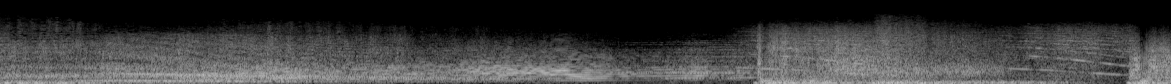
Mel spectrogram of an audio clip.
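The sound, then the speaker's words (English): Stuka dive bombers attacking French tanks: a continuous loud propeller-engine roar with a sudden louder burst part way through, after which the engine tone sweeps downward. “But without any reinforcements or aerial support, the French tanks become prey to the Stukas.”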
